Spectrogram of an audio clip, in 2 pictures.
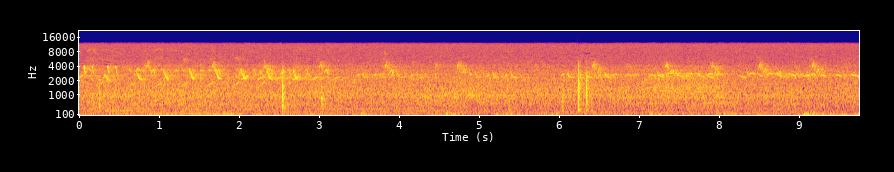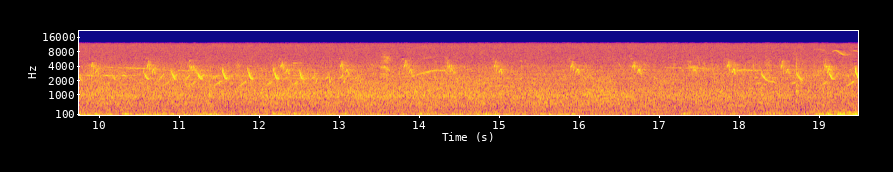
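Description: Many small birds chirping in quick short calls. Two sharp wooden clacks sound, about two and a half and six seconds in, as the wood blocks are handled, and a low rumble comes in about halfway.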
